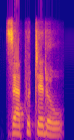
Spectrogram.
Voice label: "zapateado", Indian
